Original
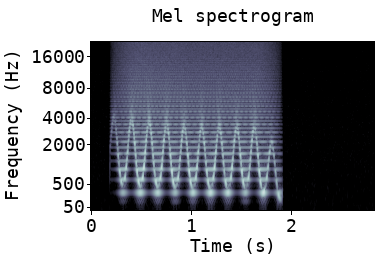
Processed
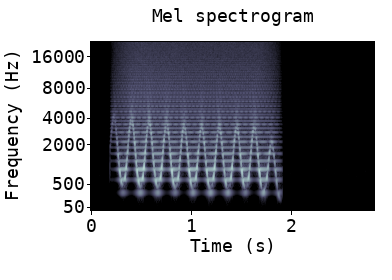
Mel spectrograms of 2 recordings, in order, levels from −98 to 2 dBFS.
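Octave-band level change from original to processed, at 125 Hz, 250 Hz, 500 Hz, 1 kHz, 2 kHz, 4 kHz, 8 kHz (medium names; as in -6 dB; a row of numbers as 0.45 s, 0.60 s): no reading, -22.5 dB, -7.0 dB, -4.0 dB, -7.5 dB, -8.5 dB, -9.0 dB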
